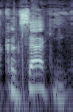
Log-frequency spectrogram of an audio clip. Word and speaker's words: Coxsackie: and hard oh yeah hard a soft sack yeah this is Coxsackie I was teaching everybody how to pronounce it hard soft sake there you go I think that's how you pronounce it sake all right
